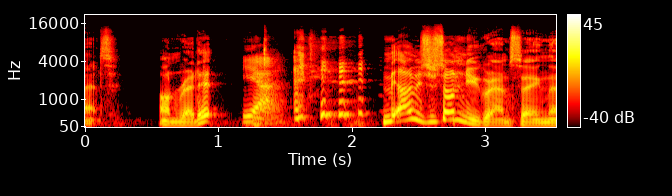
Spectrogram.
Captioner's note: laughs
